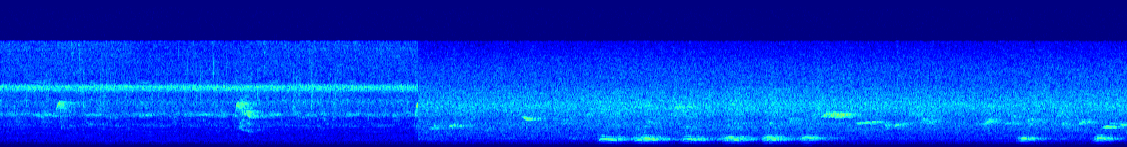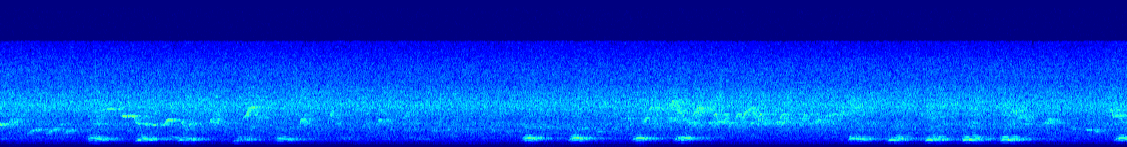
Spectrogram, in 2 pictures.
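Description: Outdoor bird calls: a bird calling in quick runs of five or six notes, five runs with pauses between, starting about eight seconds in, with fainter high chirps of small birds behind.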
